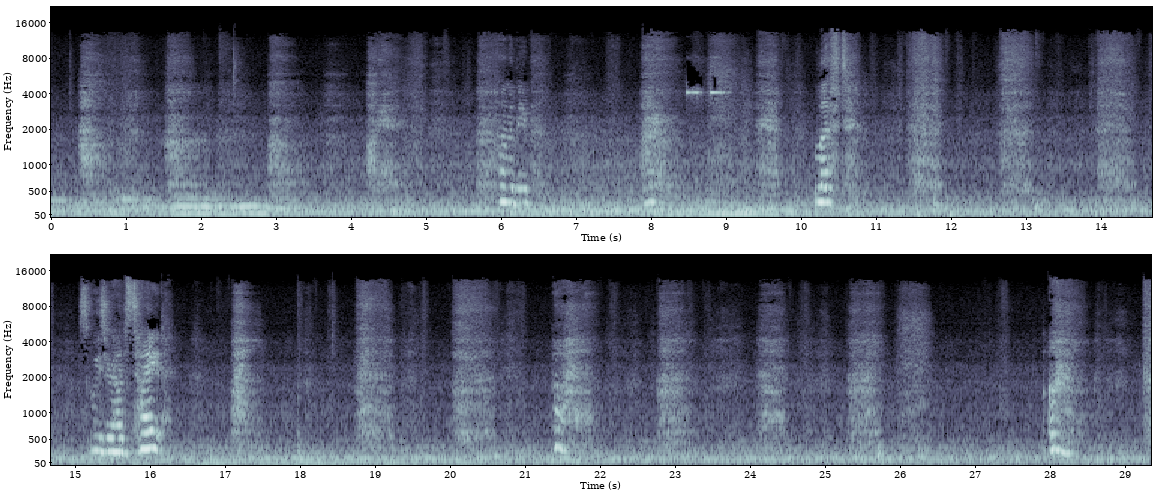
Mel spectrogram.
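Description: A young woman breathes hard in short, rhythmic puffs close by.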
